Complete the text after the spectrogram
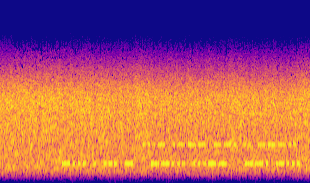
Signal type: Morse code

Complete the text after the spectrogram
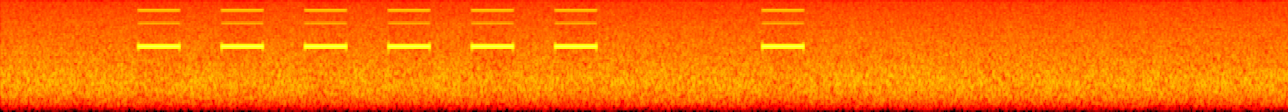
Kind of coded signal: beep code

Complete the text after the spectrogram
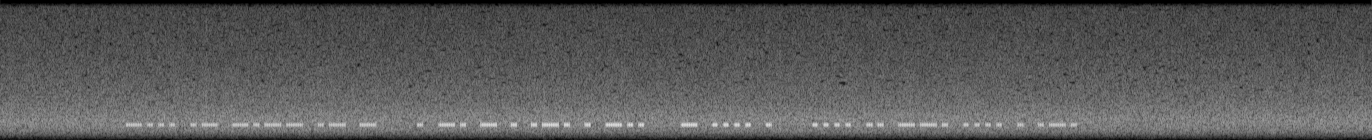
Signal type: Morse code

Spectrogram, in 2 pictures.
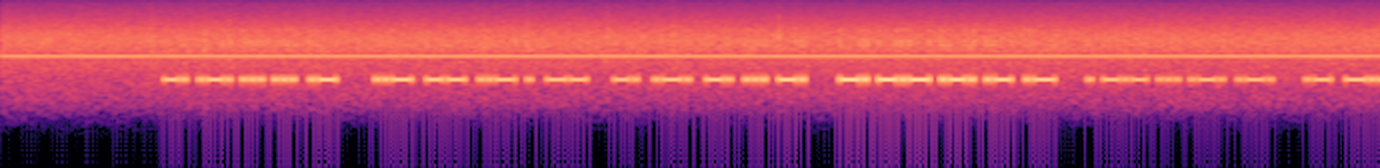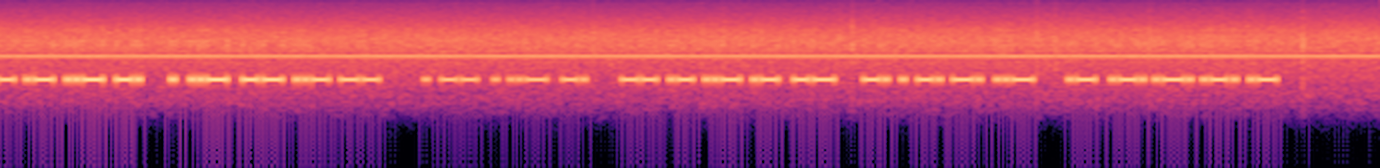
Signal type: Morse code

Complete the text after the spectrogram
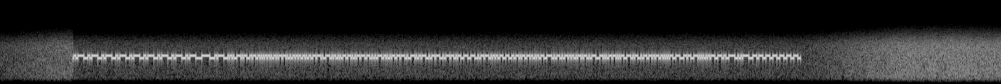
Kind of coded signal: NAVTEX (SITOR-B)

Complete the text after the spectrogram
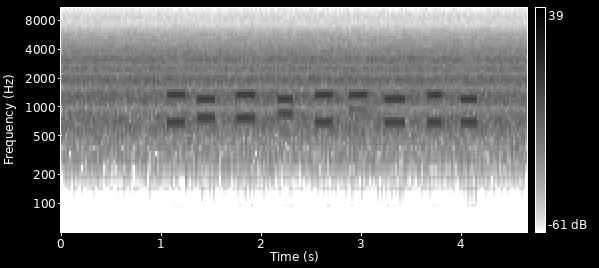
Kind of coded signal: DTMF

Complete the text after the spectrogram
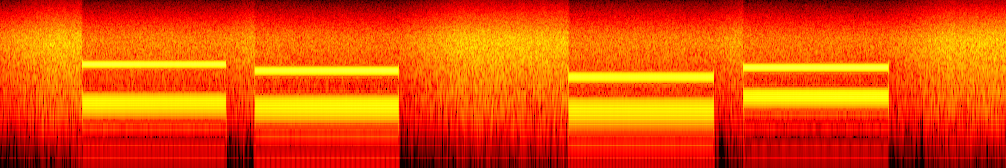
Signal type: aircraft SELCAL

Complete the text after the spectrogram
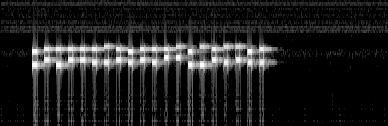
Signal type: DTMF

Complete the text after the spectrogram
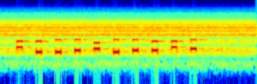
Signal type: DTMF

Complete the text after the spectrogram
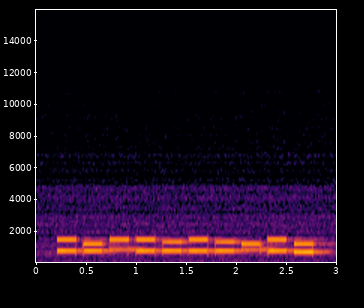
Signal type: DTMF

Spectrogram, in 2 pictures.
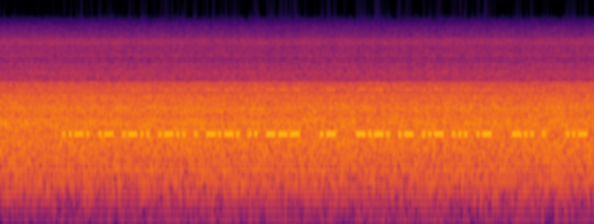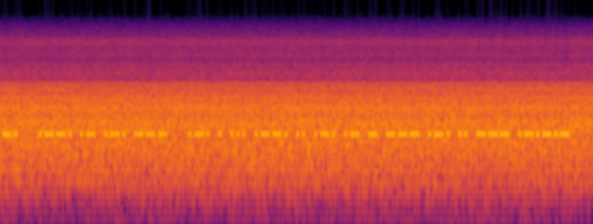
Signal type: Morse code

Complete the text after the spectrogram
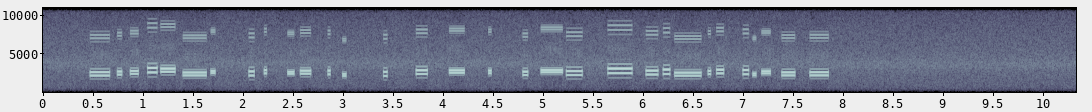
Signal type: none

